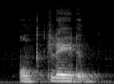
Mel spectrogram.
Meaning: 1. to undress, disrobe someone or something 2. The reflexive form zich ontkleden is used as an intransitive form: To undress oneself, get naked 3. to 'dismantle' something by removing a cover
- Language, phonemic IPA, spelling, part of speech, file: Dutch, /ˌɔntˈkleː.də(n)/, ontkleden, verb, Nl-ontkleden.ogg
